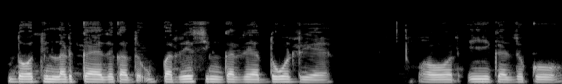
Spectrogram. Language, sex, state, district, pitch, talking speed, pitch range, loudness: Rajasthani, male, Rajasthan, Churu, 120 Hz, 160 wpm, 115-125 Hz, -16 LUFS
